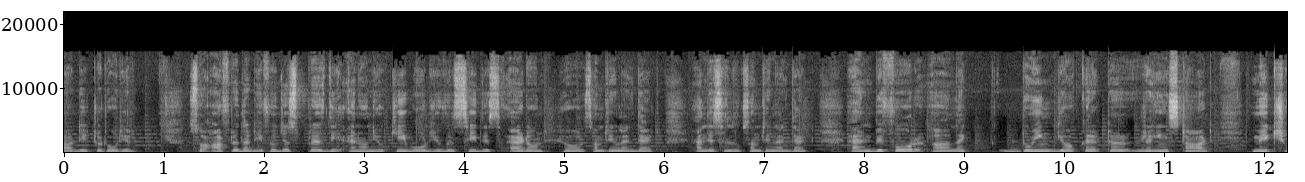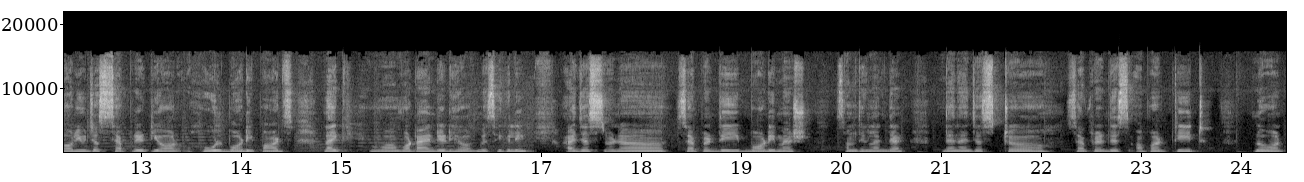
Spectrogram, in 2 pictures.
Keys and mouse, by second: 2.7 n, 4.9 click, 7.6 n, 16.2 click, 18.5 g, 19.9 h, 22.6 g, 23.8 g.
